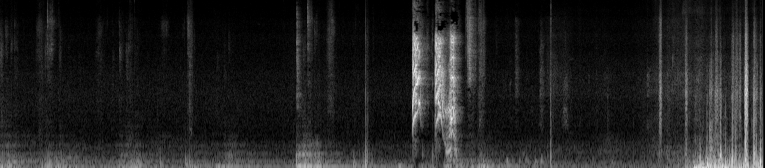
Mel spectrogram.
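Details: Corgi puppy giving a burst of three or four sharp, high yapping barks near the middle, after quiet soft shuffling; later comes low rumbling scuffling with scattered clicks.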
